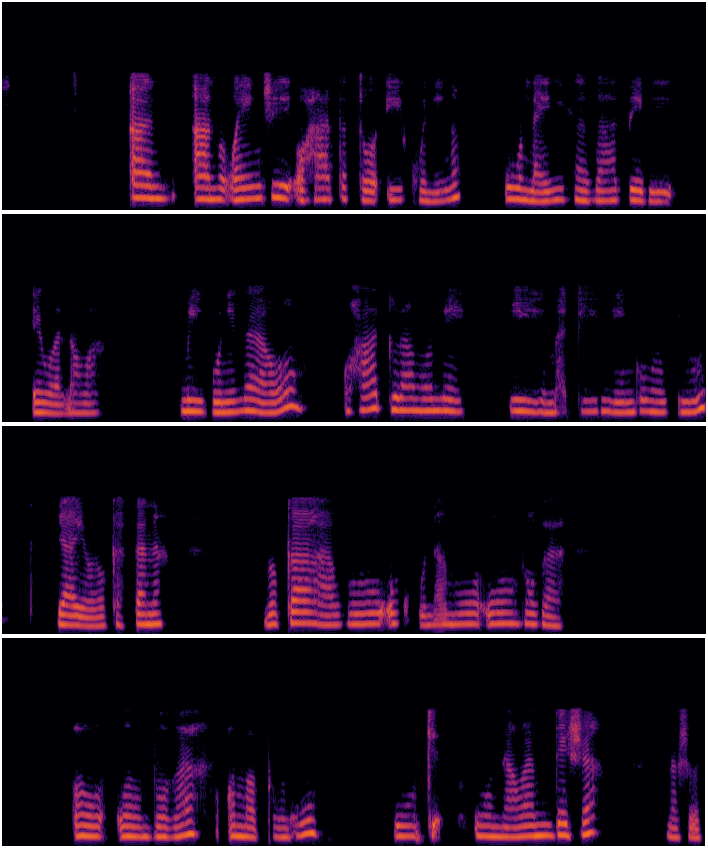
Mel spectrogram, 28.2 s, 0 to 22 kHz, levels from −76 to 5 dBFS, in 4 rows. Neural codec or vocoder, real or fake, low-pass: codec, 16 kHz, 1.1 kbps, Voila-Tokenizer; fake; 5.4 kHz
